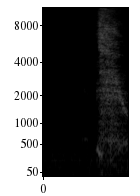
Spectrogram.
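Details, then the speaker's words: Sneezing repeatedly; wonders whether it is an allergy or a cold coming on. A quick indrawn breath, then one sharp, hissing sneeze burst. "Oh my god, I'm going to sneeze. Oh, wait, hold on. I think I'm getting a cold."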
